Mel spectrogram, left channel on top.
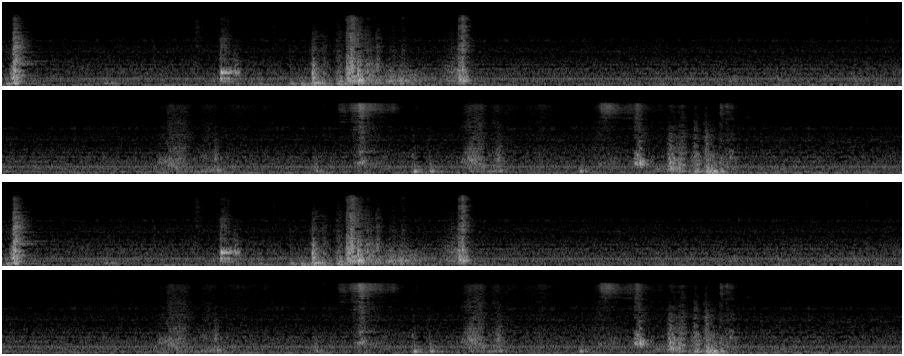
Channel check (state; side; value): identical; both; correlation 1.00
